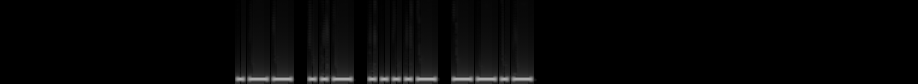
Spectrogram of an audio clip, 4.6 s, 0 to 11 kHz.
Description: Morse code, heard as a keyed tone, about 40 wpm, 700 Hz. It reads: WU4Q
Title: USA Call Signs - 4 Characters - 40wpm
